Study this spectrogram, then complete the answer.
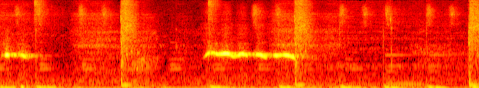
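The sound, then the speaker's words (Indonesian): A person whistles a few short, steady tones, one note held longer than the others, with low thumping and rumbling noise underneath and no talking. “Cek, pamer bisa siul-siul nih.”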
